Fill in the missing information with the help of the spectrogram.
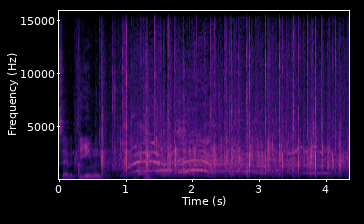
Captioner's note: clapping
